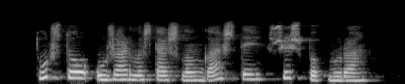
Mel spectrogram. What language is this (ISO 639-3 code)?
chm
